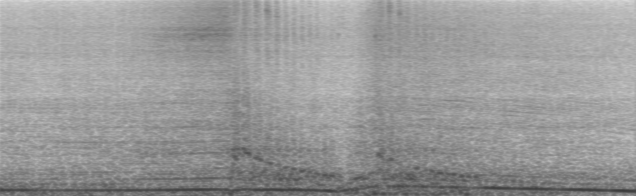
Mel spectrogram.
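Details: Mitsubishi Evo turbo engine, recorder in engine bay: loud revving with quick fluttering chatter on each throttle lift; boost surging back through turbo with no blow-off valve.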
